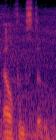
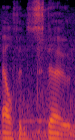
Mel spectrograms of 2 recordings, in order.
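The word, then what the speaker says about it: Elphinstone: at school with me the current lord elfinstein or elfin stone as some people pronounce it elf as he was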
